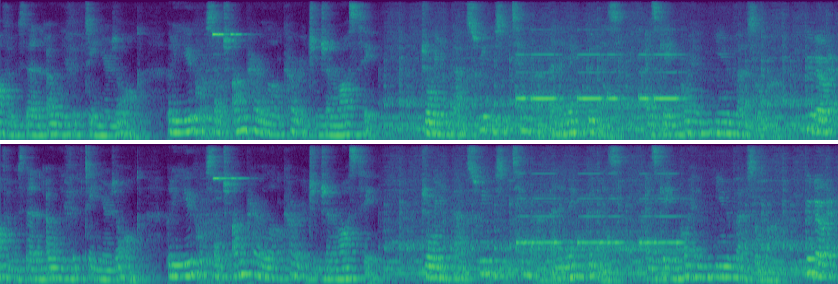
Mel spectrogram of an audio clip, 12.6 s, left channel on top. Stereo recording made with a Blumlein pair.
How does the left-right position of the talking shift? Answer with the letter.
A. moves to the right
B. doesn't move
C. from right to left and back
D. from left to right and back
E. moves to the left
C.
